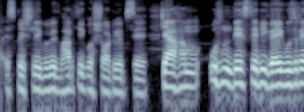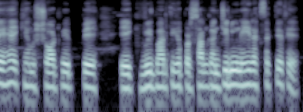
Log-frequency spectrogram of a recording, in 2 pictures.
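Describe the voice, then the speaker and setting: A man's voice: medium pitch, darkish tone, no room sound, clean studio sound. An Indian man making an earnest campaign appeal as a video host, mixing English words into his speech. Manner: Hindi mixed with English words. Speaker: YouTube host and radio enthusiast.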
